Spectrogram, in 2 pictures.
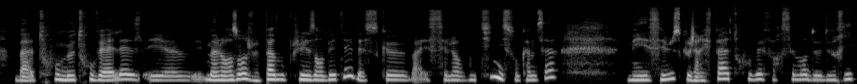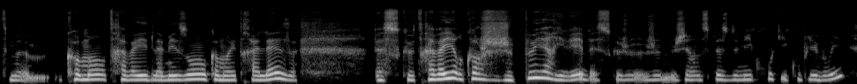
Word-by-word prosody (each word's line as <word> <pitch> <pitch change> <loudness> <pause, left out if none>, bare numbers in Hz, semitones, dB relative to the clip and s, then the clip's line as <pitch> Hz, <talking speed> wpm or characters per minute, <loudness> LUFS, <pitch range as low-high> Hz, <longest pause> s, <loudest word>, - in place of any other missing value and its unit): bah, 180 -2 0
à 190 - -2
trou 230 +4 -4
me 210 0 +4
trouver 210 -2 0
à 190 - +3
l'aise 230 -2 +2
et 200 0 -1
hem 195 0 -5
et - - -9
malheureusement, 205 +3 +4
je 200 - -3
veux - - -1
pas 225 +4 +5
non 225 0 0
plus 220 +1 0
les 210 0 +3
embêter 220 - +1
parce 185 - -5
que, 210 -2 -1
bah, 245 - -9
et - - -12
c'est 205 - -8
leur 200 -1 -3
routine, 205 - -2
ils 270 - +5
sont 200 - -8
comme 200 0 -4
ça. 315 +10 -3 0.7
Mais 200 0 +2
c'est 220 - -2
juste 260 +3 +2
que 210 - -1
j'arrive 180 -1 -1
pas 255 - +1
à - - +1
trouver 235 -1 -4
forcément 225 +1 -5
de 205 -1 -3
de 205 +1 -5
rythme, 210 -1 -4
hem, 310 +10 -6 0.2
comment 225 0 +3
travailler 210 -1 +2
de 210 - -5
la 200 -1 0
maison? 225 +4 +4
Comment 205 -2 0
être 205 +1 -5
à 200 - +1
l'aise? 230 -1 +3 0.8
Parce 195 -1 -1
que 210 - -4
travailler 240 +7 +6
encore, 255 +1 +2
je 200 -3 -1
peux 295 +2 +5
y 305 - +6
arriver 215 -2 +1
parce 220 -2 -8
que - - -8
je 215 0 -8
je, 210 +1 -5
mmh, - - -6
j'ai 210 +2 -5
un 205 - -6
espèce 205 0 -5
de 210 - -5
micro 220 +3 -6
qui 235 - -8
coupe 220 -1 -13
les 215 -1 -1
bruits. 235 - -2
210 Hz, 255 wpm, -23 LUFS, 200-230 Hz, 0.8 s, travailler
